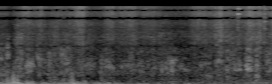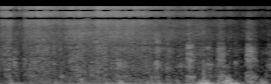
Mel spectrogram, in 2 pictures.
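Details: Two Dogo Argentino dogs playing outdoors, rapid rough panting breaths running about four per second, breathy and irregular, over a steady outdoor wind-like rustle.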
